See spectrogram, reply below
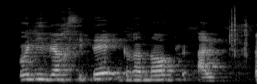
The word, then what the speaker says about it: Université Grenoble-Alpes: Université Grenoble-Alpes.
